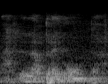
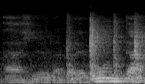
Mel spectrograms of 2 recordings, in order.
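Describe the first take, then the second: First: Voiceless whisper of the command; whispered inner voice. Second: Slow, firm command; firm inner voice. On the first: God's voice nudging the pastor again, whispered. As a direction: breathe the order in a whisper. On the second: God's voice telling the pastor, slow and firm. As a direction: lay down the order slowly. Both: Retold or imitated. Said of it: "esa voz espiritual me dice".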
